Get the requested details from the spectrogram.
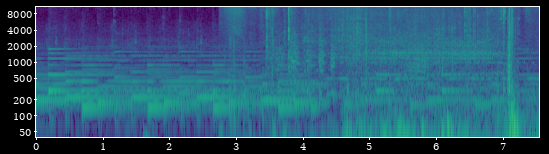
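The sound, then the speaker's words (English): A steady engine drone and road rumble, heard from inside a moving car on a seven-hour journey that began on tarmac and ended on dusty roads with huge holes deep in a forest, with a louder bump and rattle near the end as the vehicle jolts over rough ground. “It was a long car journey, 7 hours.”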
